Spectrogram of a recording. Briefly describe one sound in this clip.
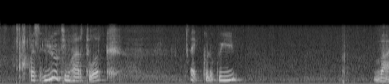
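A paper card rustles as hands turn it over.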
